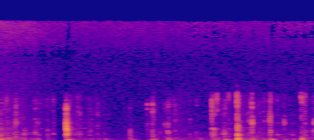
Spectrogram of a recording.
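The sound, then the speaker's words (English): Faint, irregular keystrokes tap on a computer keyboard, with quick soft clicks broken by a few sharper, louder strokes and short pauses between bursts. “I'll type it in.”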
